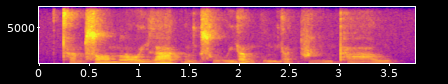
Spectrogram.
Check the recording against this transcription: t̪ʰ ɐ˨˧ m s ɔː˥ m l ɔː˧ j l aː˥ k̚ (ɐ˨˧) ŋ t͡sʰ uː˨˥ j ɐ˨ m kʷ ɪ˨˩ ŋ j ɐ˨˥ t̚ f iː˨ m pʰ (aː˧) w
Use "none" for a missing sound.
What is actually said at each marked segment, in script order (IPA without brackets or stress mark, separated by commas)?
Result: ɐ˨˧, aː˨˧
